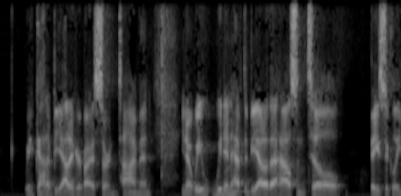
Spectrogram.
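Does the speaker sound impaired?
No.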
